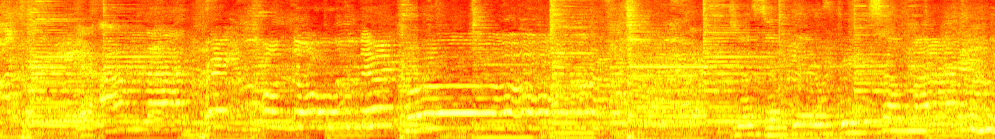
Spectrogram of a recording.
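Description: Live acoustic duo: a woman singing into a microphone over acoustic guitar accompaniment.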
